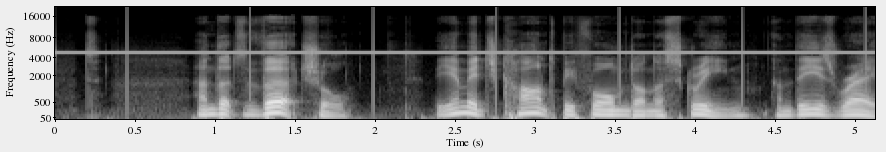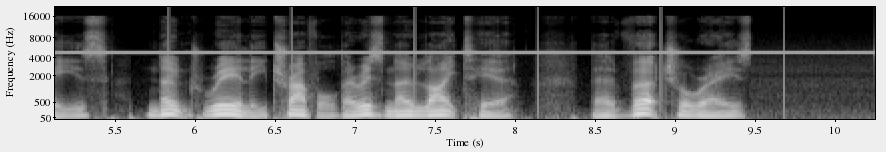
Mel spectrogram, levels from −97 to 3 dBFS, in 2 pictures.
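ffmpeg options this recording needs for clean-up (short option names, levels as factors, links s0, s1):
-af "adeclick=t=4,bandreject=f=4800:w=30"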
